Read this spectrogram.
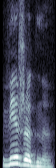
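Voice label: "вежӧдны", Komi, female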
